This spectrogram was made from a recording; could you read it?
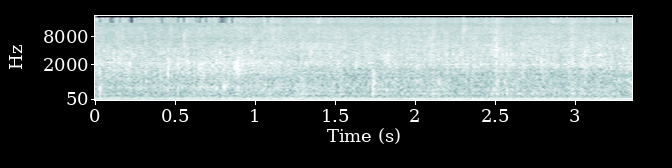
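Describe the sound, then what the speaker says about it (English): Steady, soft sizzling and crackling of fish frying in hot olive oil over reduced heat, a continuous hiss with faint pops. "I reduce the flame or the temperature in frying"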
